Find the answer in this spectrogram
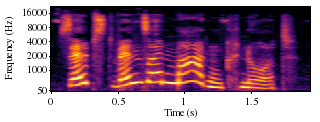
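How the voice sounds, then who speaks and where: A proud, kindly little leprechaun shoemaker, acted out by a woman in a fireside story. He is high-voiced and courteous, with swooping, earnest speech and a very dry sound. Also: huge pitch swings, takes it slowly, no echo, heavily acted.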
